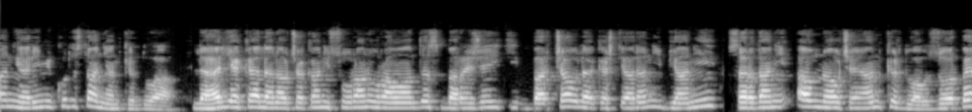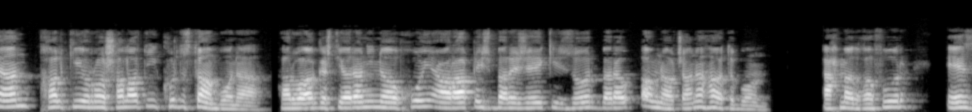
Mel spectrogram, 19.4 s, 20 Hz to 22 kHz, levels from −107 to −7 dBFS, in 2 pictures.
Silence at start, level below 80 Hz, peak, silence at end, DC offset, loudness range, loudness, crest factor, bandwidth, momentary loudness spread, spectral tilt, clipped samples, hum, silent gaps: 0 s; -70 dBFS; -4 dBFS; 0 s; under 0.1%; 4 LU; -22 LUFS; 18 dB; 7.6 kHz; 9 LU; -6 dB/octave; under 0.1%; none; 12.42-12.50 s, 17.44-17.93 s, 19.02-19.17 s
